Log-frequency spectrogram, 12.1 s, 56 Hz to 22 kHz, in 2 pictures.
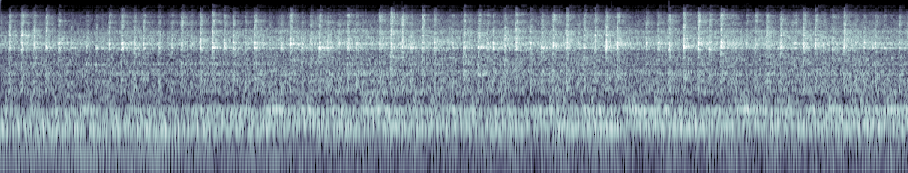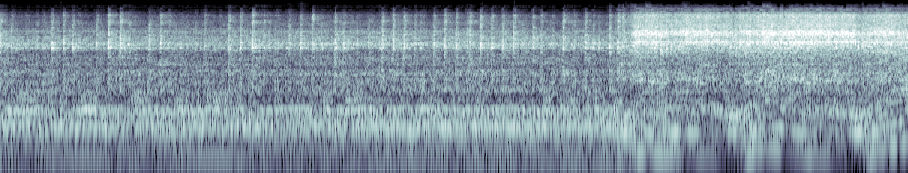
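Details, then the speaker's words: Poulan 3314 chainsaw with the chain off, after carb cleaner, priming and setting the throttle: a steady, high-revving two-stroke buzz without stumbles, throttle dropping near the end; it runs clean, the only fault probably having been the chain coming off. "yeah yeah so yeah that sounds pretty good I mean I didn't really expect any different after all it was running before we started working on it"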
